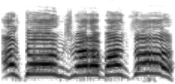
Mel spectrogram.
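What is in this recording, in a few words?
voice german infantry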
